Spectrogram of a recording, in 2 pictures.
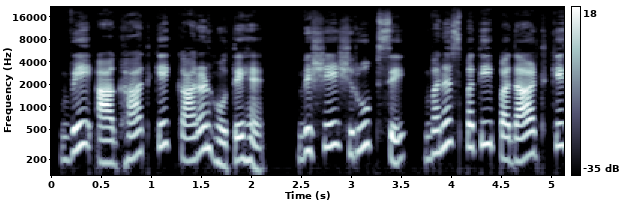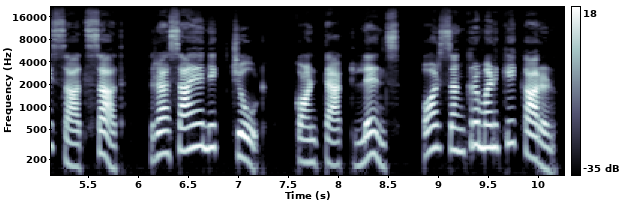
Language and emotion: Hindi, neutral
